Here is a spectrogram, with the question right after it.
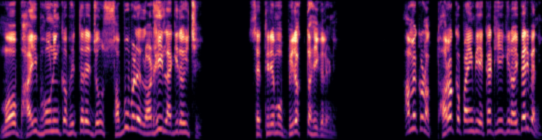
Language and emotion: Odia, angry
